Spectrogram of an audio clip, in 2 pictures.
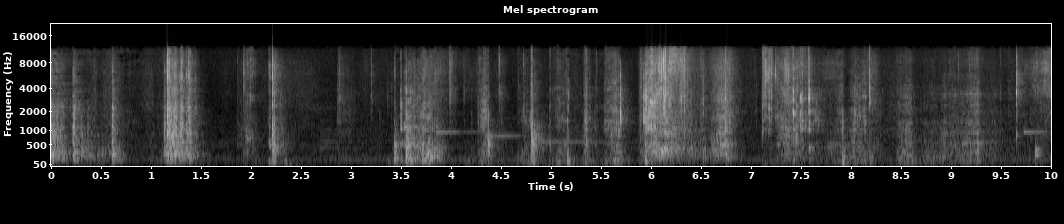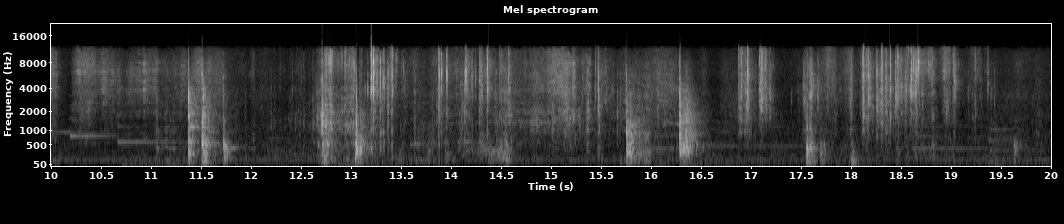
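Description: Handling sounds of a square metal baking pan and a wooden cutting board: repeated knocks and thunks, with parchment paper rustling as the baked slab is turned out of the pan onto the board. Soft background music plays underneath.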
